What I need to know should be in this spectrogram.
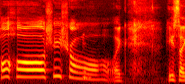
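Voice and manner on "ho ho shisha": "ho ho" belted loud and high-pitched. Quoting a movie Santa line: Tim Allen as Santa voice. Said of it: "like Tim Allen from the Santa Claus when he goes".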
